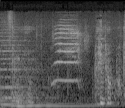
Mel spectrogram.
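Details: Kitten about four weeks old, one of a litter kept hidden in a bathroom by a Los Angeles feral-cat rescuer, meows while having its eyes cleaned: a single drawn-out high cry, steady then sagging, over a low hum, faint music and a woman's voice.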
